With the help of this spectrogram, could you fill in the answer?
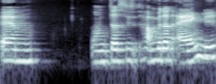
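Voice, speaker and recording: A woman at a medium pitch talks with fairly even intonation in an ordinary speaking voice. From Austria, Vienna. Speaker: podcast co-host. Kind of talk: casual chat.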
